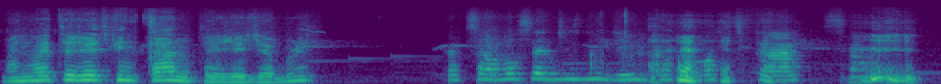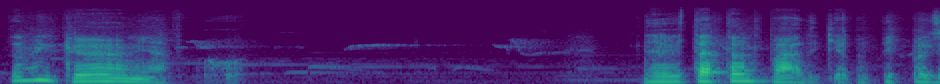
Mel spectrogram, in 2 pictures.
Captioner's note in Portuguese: risadas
